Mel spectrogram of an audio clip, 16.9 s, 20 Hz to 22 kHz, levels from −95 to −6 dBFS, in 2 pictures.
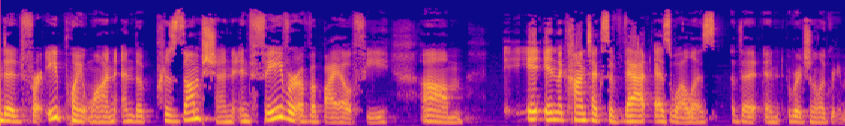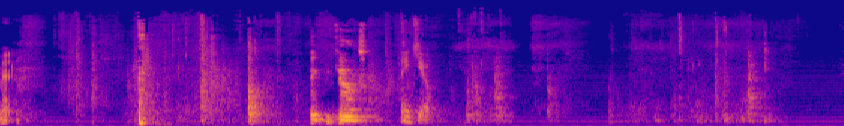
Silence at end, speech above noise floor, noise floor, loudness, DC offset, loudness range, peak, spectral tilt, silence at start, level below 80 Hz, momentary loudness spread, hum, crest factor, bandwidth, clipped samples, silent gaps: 0.9 s; 47 dB; -69 dBFS; -22 LUFS; under 0.1%; 14 LU; -4 dBFS; -3.5 dB/octave; 0 s; -70 dBFS; 21 LU; none; 20 dB; 16 kHz; under 0.1%; none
